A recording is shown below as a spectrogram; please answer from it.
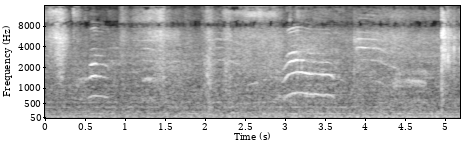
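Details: Stray kittens at feeding time giving several thin, high mews, one longer wavering cry near three seconds, with softer falling mews around it and a steady low hum in the background.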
